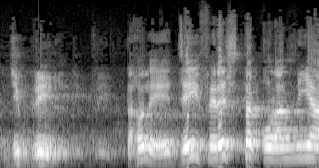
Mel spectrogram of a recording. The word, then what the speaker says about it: জিব্রিল: আমরা অনেকে জিব্রাইল বলি, আসলে এই শব্দটির সঠিক উচ্চারণ হচ্ছে জিব্রিল। সঠিক উচ্চারণটা কি? জিব্রিল।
